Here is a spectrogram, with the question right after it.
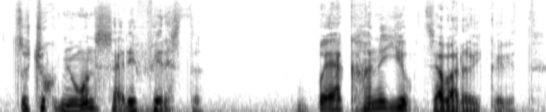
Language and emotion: Kashmiri, happy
